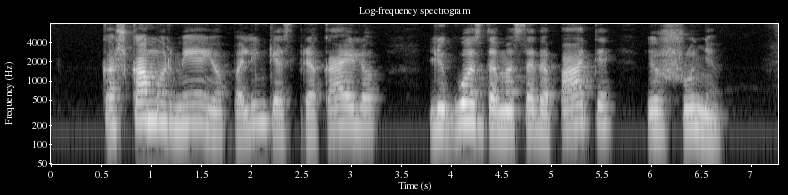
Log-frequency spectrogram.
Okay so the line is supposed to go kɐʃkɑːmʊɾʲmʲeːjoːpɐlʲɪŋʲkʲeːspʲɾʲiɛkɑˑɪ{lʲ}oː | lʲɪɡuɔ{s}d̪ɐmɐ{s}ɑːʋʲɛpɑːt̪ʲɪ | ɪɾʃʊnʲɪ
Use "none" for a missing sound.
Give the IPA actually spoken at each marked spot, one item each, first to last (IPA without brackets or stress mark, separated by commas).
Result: lʲ, z, s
